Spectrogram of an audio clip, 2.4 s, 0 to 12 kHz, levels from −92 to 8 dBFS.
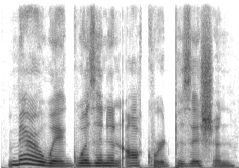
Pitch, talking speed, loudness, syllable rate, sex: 195 Hz, 150 wpm, -15 LUFS, 5.0 syllables/s, female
